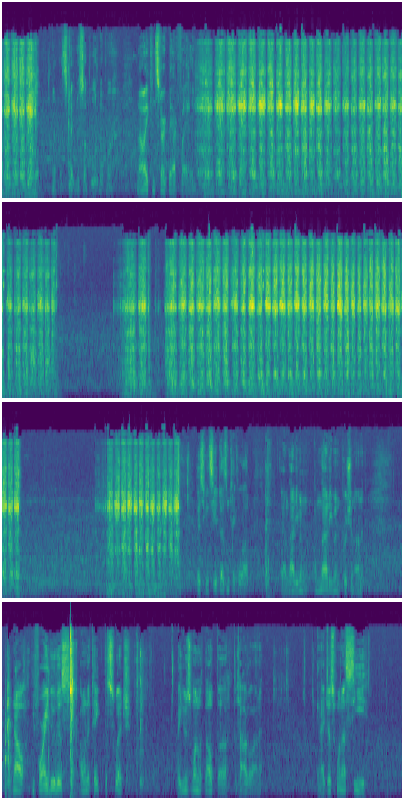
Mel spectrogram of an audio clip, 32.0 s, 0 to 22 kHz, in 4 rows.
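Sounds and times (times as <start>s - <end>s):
hand file rasping on stone: 0.0s - 0.8s, 3.8s - 9.2s, 10.2s - 16.4s, 17.9s - 19.6s.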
